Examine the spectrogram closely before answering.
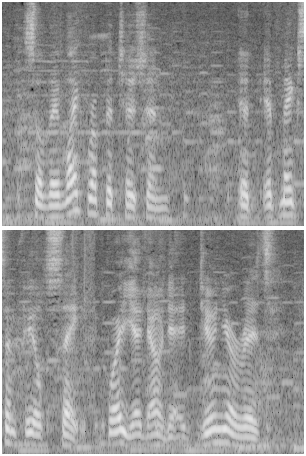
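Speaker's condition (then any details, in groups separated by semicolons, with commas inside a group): No condition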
